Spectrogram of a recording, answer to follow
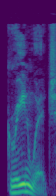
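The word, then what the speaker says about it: Greenwich: laughable to dwell on he insisted that grenwich and TS be pronounced as spelled green witch and themes and favored giving quality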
